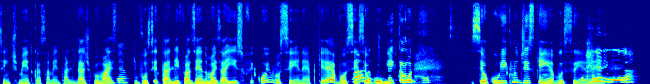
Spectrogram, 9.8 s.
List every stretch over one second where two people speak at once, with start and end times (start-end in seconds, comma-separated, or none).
4.8-6.2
